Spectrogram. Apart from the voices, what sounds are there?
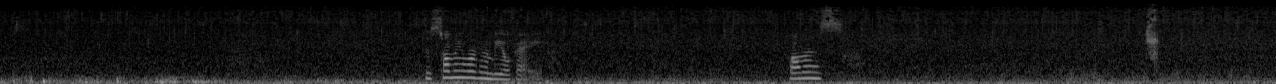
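heavy rain with thunder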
